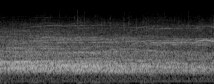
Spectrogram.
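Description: Large festival audience cheering and whooping as a steady wash of crowd noise, with a faint steady low hum underneath.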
